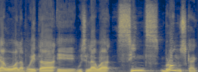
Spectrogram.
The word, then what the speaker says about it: Szymborska: a la poeta Wisława Szymborska, que es un nombre muy raro y complicado de pronunciar, porque cuando lo vean tiene una S y una Z, ¿no? Y una Y, Szymborska, el libro Paisaje con grano de arena.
